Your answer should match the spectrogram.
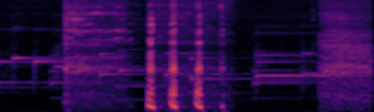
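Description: A thin, tinny electronic ice cream truck jingle plays a simple stepping melody of sustained notes, broken up by bursts of noise and four heavy, rhythmic thumps before the tune resumes.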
